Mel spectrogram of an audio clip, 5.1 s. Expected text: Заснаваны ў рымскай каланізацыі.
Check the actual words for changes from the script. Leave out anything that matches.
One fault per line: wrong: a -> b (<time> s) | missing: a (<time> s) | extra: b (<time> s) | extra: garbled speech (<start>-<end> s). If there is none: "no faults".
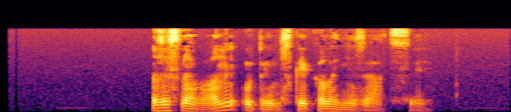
no faults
